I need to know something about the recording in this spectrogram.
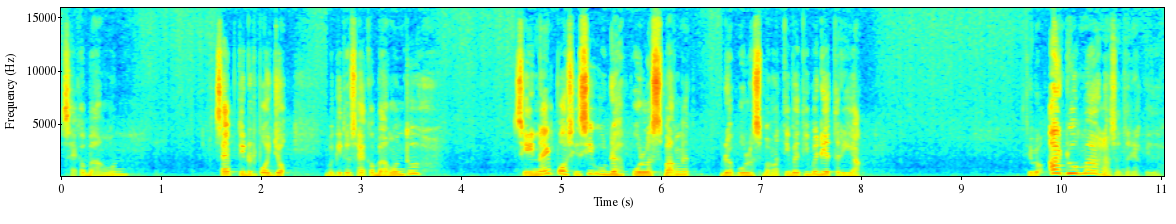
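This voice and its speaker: Warm-voiced woman, clipped retelling. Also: on the high side, a little fast, pauses often, husky. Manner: retells events in short clipped phrases, voice jumping up when quoting. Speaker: guest telling her own story. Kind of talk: emotional personal storytelling.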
